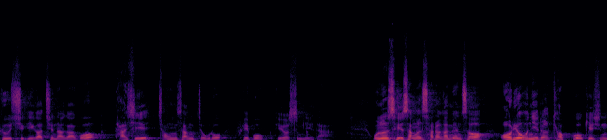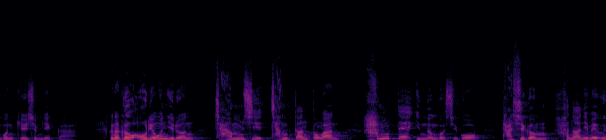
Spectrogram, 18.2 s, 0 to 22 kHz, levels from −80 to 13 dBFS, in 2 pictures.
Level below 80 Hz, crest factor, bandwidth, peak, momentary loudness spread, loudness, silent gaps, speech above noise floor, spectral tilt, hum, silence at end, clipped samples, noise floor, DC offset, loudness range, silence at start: -88 dBFS; 22 dB; 19 kHz; -22 dBFS; 15 LU; -42 LUFS; none; 27 dB; -3.5 dB/octave; none; 0 s; under 0.1%; -69 dBFS; under 0.1%; 8 LU; 0 s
